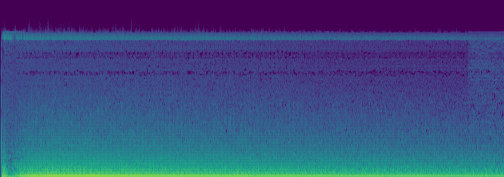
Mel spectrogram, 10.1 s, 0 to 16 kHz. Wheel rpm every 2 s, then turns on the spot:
0, 0, 0, 0, 0.
none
